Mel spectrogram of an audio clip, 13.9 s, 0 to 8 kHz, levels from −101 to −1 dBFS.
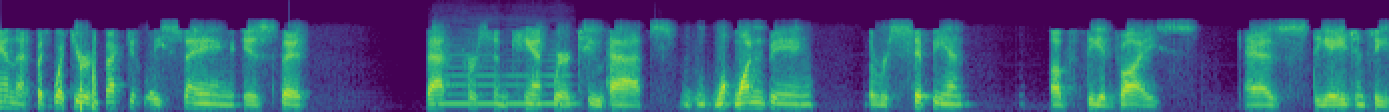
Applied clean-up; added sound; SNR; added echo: neural mask model RNNoise.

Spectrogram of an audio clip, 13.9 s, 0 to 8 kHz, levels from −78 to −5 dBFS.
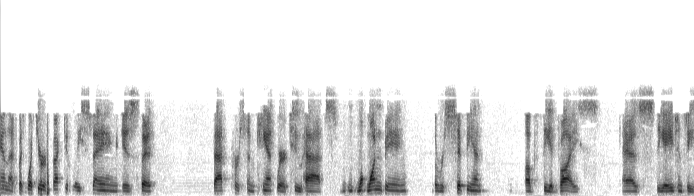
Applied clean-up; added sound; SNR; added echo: none; none; none; none.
